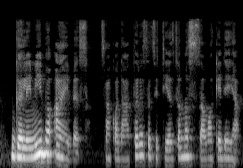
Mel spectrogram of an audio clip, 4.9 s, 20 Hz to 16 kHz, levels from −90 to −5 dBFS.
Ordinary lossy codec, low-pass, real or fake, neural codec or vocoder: AAC, 48 kbps; 10.8 kHz; real; none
